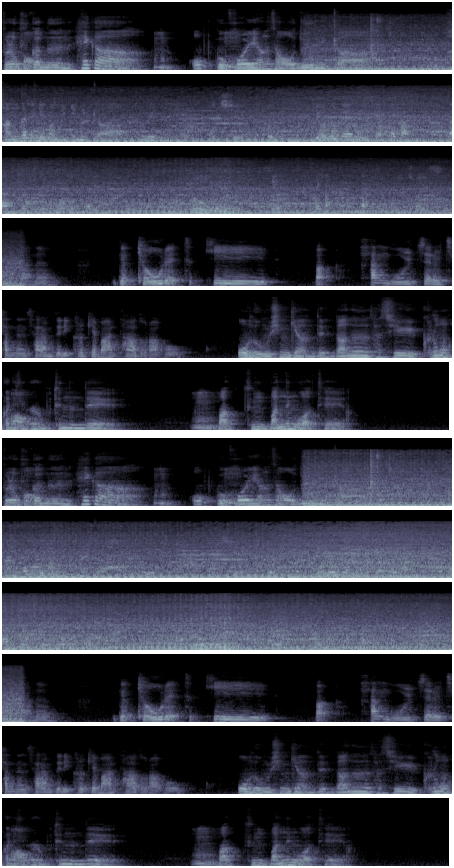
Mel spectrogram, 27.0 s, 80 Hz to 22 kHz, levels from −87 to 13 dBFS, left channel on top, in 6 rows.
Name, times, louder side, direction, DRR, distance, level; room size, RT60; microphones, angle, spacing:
voice 1, 0.0-1.5 1.9-3.9 4.3-6.6 20.4-23.7 24.7-26.0, left 3 dB, 50° left, 0.4 m, -30 dB
sound 1, 3.0-13.7, right 3 dB, 30° right, 0.4 m, -27 dB
voice 2, 4.8-5.1 5.4-5.6 6.7-11.8 12.1-14.1 14.7-16.2 16.6-16.7 17.1-19.8 22.6-22.9 24.4-24.7, left 1 dB, 15° left, 0.7 m, -35 dB
4.3 x 2.6 x 4.3 m
head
